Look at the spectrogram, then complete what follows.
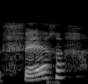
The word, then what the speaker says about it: faire: Alors attention, le verbe faire, on entend feu, mais ça s'écrit AI.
